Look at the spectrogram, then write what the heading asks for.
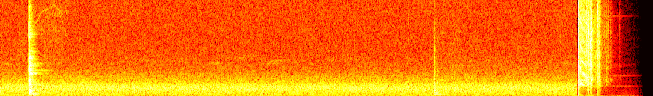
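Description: Metal lid of a UNIFLAME compact smoker being lifted and lowered: a sharp clank just after the start, a light tick about four seconds in and a brief louder clatter near the end, over a steady outdoor hiss, cutting off into silence.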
